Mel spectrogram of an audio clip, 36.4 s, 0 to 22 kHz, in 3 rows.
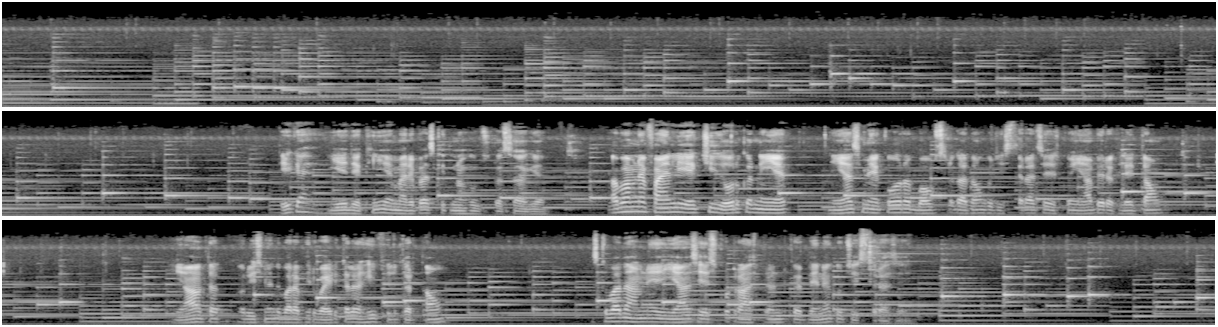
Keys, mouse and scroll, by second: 0.3 click, 9.2 F2, 9.4 click, 11.4 scroll down 1, 11.8 Escape, 12.1 F3, 13.3 click, 13.9 F2, 14.3 click, 20.4 click, 24.6-25.4 typing, 25.7 click, 29.6 right click, 31.0 click.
